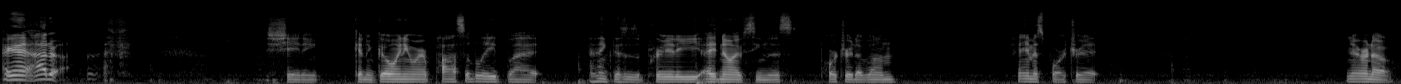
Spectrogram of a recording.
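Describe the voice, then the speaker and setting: A man's voice: medium pitch, measured pace, long pauses, fairly bright tone, clear, resonant tone. A man, a little phlegmy, designing live and musing aloud in a rambling casual way with fillers and restarts, at a desk mic in his home workspace. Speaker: graphic designer streaming his work.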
